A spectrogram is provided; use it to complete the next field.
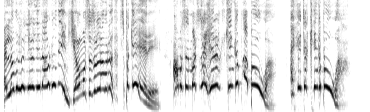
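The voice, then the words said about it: Bad cartoonish Italian accent. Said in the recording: “slipping into a bad, cartoonish Italian uh, stereotypical accent based only on the Mario Brothers”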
